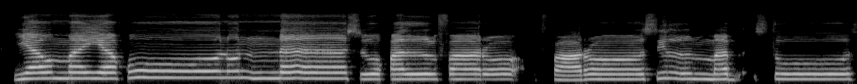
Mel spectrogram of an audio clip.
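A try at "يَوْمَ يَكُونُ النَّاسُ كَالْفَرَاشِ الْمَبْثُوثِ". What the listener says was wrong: Cuman tinggal hurufnya aja. Ya, K-nya masih kayak ketakutan ya. Yauma yakunun nasu kal farasil. Ini shin gede. Kal farasil mabstus.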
